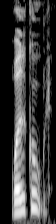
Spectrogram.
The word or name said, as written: rødgul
